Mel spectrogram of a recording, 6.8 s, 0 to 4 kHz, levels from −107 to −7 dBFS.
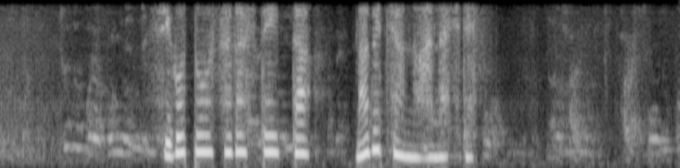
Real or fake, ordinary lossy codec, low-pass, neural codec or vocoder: fake; none; 3.6 kHz; codec, 16 kHz, 8 kbps, FunCodec, trained on Chinese and English, 25 frames a second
